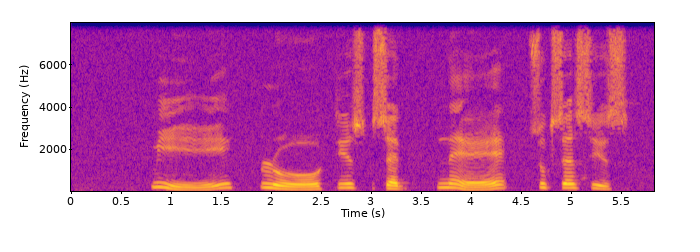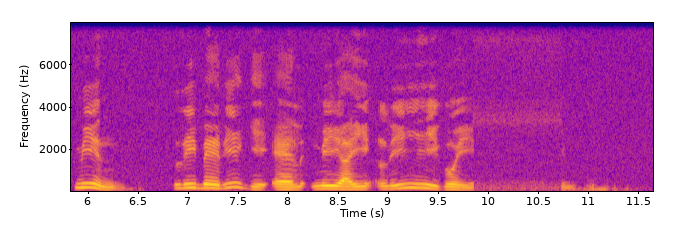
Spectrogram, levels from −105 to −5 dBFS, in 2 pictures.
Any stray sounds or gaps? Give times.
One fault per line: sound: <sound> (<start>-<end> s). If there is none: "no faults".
no faults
